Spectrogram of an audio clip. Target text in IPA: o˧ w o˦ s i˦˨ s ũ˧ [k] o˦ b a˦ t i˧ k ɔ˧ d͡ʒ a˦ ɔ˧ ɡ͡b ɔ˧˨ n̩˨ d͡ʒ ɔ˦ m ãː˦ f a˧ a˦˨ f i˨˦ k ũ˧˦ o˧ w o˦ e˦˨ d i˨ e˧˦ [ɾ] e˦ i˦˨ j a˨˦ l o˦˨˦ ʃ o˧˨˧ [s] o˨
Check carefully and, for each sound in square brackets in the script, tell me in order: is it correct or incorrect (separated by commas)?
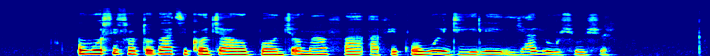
incorrect, incorrect, incorrect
